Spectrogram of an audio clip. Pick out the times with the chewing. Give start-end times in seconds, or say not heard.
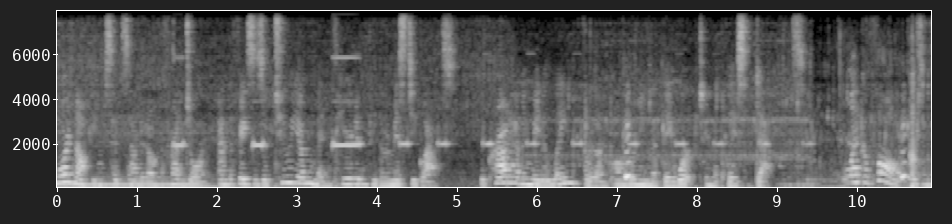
not heard.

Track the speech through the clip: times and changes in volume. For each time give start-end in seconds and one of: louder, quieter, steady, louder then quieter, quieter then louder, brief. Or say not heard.
0.0-10.8 steady.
